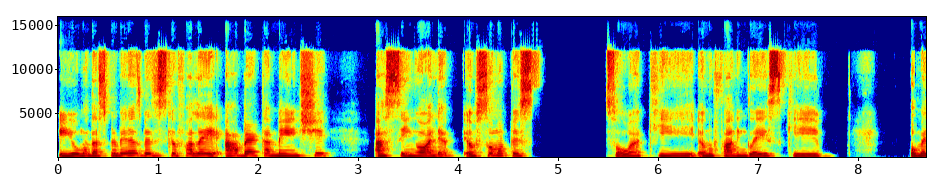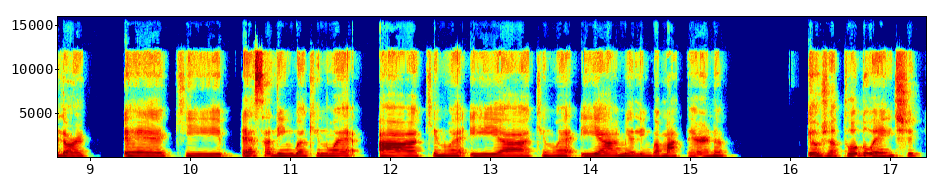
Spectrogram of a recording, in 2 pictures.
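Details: Adult Brazilian woman who stutters, speaking Portuguese and self-describing frequent speech blocks; hesitations and repetitions are heard; stuttering.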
